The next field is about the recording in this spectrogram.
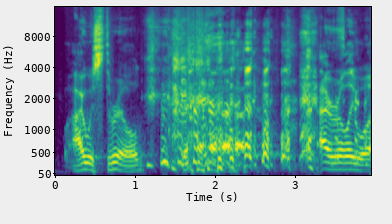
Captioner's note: laughter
